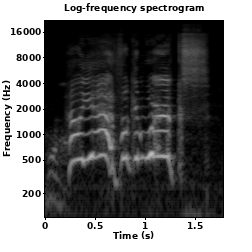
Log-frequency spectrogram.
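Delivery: very high, loud, jubilant cry; gleeful yell. Real, not acted. Answering host about countering with Viagra, gleeful yell. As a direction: shout it out triumphantly.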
